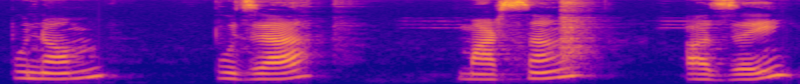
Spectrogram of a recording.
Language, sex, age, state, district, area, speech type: Nepali, female, 45-60, West Bengal, Kalimpong, rural, spontaneous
